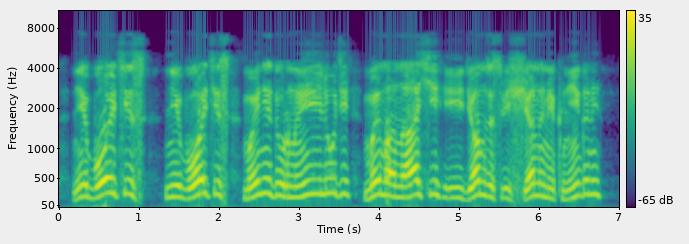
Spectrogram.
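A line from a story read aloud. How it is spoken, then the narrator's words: Alarmed shout. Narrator (Russian): Сюаньцзан не на шутку встревожился, закричал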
